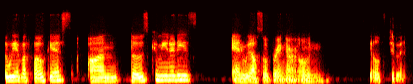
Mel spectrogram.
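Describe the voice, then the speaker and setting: A woman in her thirties speaks as a therapist in an interview, reflective and earnest. Her voice is low-pitched and husky, with a gravelly edge. The recording is dry and close. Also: very animated, normal speed, no room sound, narrow, tinny audio. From Los Angeles. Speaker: therapist and practice owner. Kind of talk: podcast interview answers.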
